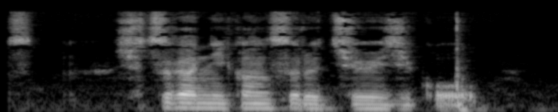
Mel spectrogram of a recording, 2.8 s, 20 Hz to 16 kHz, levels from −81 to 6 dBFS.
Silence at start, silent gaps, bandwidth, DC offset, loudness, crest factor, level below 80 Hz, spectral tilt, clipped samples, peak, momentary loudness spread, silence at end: 0.05 s; none; 11.5 kHz; under 0.1%; -21 LUFS; 20 dB; -44 dBFS; -4 dB/octave; under 0.1%; -2 dBFS; 11 LU; 0.4 s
